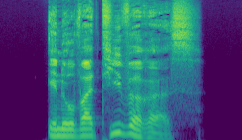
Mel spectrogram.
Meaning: strong/mixed nominative/accusative neuter singular comparative degree of innovativ
- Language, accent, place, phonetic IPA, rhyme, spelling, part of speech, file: German, Germany, Berlin, [ɪnovaˈtiːvəʁəs], -iːvəʁəs, innovativeres, adjective, De-innovativeres.ogg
